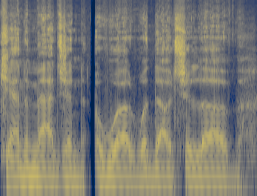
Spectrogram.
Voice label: Phrase Pitched; Vengeance Samples

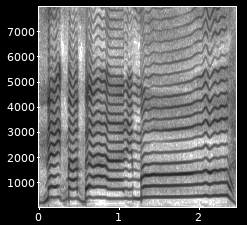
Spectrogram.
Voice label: Phrase Female; Vengeance Samples; Phrases

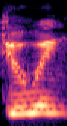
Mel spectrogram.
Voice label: LoFi Words, LoFi Vocals

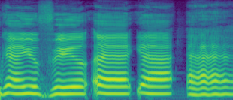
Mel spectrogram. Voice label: phrase female

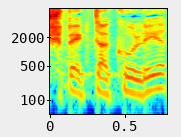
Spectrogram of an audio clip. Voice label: LoFi Words, LoFi Vocals; Vengeance Samples; VVE1 LoFi Vocals

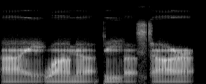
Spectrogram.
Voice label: Vocoder Phrases; Vengeance Samples

